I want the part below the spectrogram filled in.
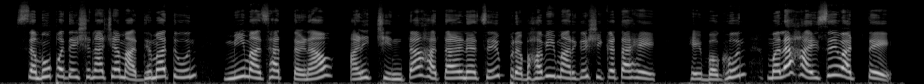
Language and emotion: Marathi, happy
